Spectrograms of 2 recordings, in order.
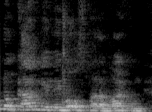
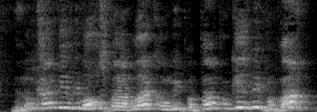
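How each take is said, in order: First: Said in the usual way. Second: Higher and louder, hammered home; rising preacher emphasis; emphatic repeat. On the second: Real, not acted. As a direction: punch the repeat hard from the pulpit.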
